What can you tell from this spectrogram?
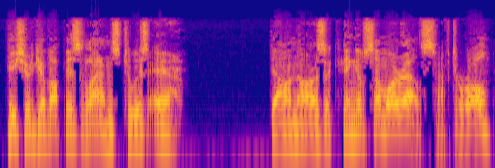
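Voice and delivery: high, loud improvising king; insistent young king. Acted. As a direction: work out the titles aloud, excitedly. Narrator voices Elhokar.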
